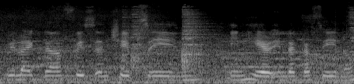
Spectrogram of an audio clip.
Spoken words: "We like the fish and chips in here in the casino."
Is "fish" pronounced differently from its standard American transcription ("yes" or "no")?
yes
